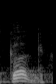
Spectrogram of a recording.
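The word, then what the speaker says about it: gấc: I believe the Vietnamese pronounced it as gug.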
